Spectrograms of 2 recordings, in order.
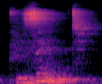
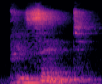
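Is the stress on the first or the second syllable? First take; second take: second; second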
